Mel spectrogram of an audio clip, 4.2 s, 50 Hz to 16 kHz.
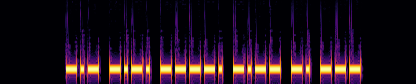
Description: Morse code, heard as a keyed tone, about 32 wpm, 700 Hz. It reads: KC9YNO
